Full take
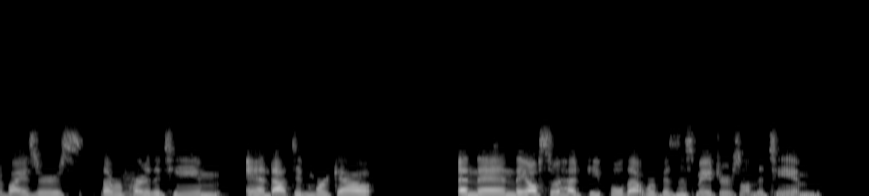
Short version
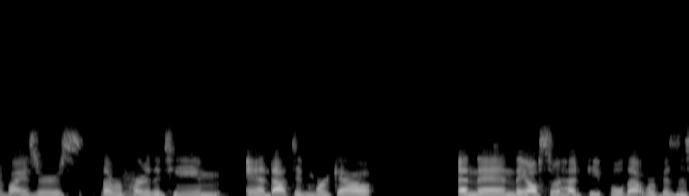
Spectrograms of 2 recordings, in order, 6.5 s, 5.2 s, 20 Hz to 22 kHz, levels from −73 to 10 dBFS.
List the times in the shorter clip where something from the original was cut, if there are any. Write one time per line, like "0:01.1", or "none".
none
